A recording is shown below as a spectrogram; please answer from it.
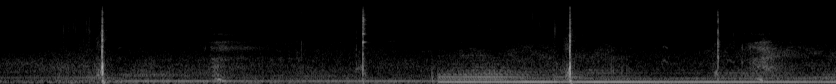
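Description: Golf wedge striking a ball on a grass range: a sharp click about a second in and another near six seconds in, with a couple of fainter clicks between. A steady low hum runs underneath.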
